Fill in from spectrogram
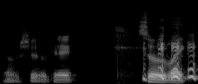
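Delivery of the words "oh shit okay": very soft acted reply; subdued little retold answer; hushed compliance. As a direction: play it small and quiet, going along. His reply to her plea.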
